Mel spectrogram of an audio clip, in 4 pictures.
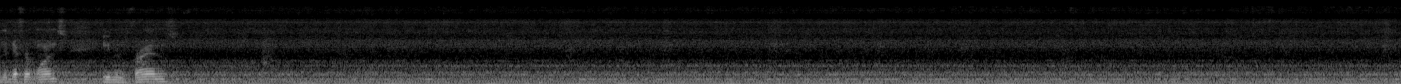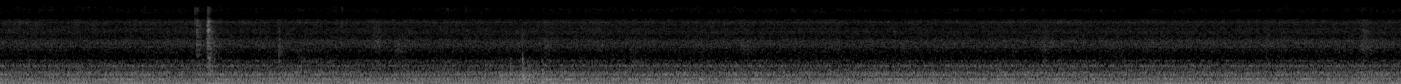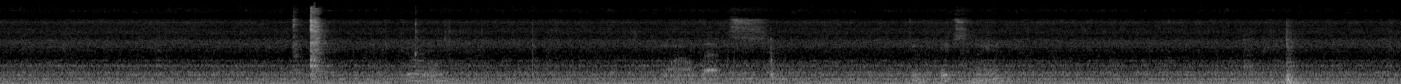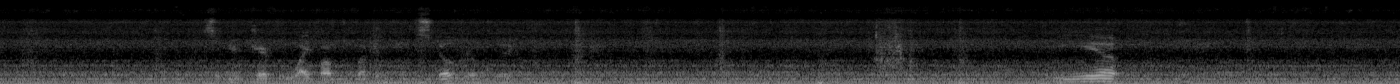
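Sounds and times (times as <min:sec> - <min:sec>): kitchen appliance humming: 0:00.0 - 0:56.0.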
